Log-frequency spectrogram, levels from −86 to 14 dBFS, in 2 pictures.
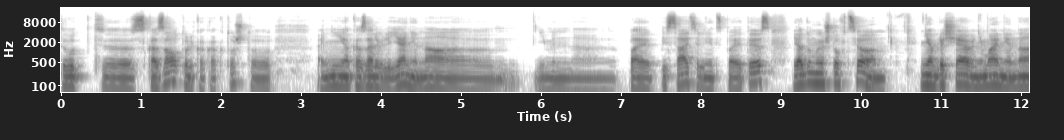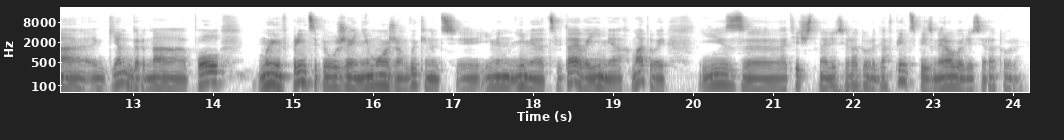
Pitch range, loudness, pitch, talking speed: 85-105 Hz, -31 LUFS, 90 Hz, 120 wpm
